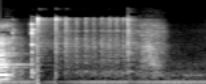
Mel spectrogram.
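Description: A small flipped coin landing on a tabletop with a sharp tap, then rattling on the surface for over a second before it goes still abruptly.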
